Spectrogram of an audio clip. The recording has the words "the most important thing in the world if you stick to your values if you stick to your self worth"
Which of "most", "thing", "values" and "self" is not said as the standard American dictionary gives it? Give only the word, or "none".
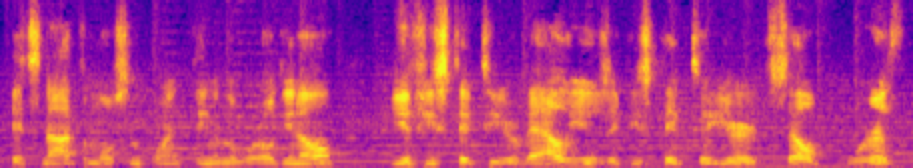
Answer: none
